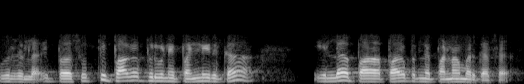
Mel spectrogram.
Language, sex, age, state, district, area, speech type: Tamil, male, 30-45, Tamil Nadu, Krishnagiri, rural, conversation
